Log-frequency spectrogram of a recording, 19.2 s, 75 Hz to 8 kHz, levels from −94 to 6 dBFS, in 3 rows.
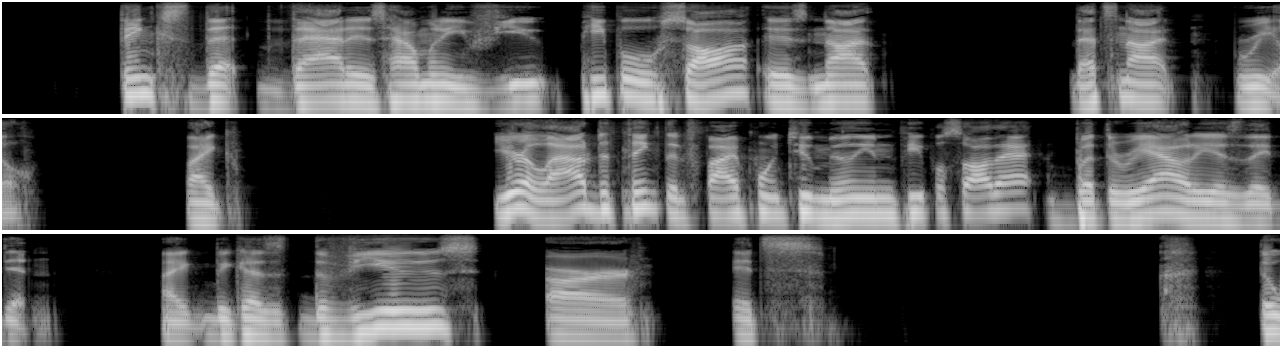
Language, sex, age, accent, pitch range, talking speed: English, male, 30-49, American, 115-155 Hz, 120 wpm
